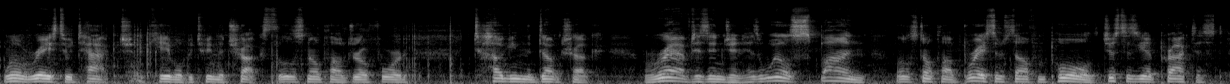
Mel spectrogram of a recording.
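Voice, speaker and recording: A father reads a storybook aloud to his child in a lively read-aloud manner, now and then stopping to chat. His voice sits in a middle range. A faint hiss of noise lies under the recording. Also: mid-range voice, normal speed. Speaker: father reading a bedtime story. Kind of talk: reading a picture book aloud to a child.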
